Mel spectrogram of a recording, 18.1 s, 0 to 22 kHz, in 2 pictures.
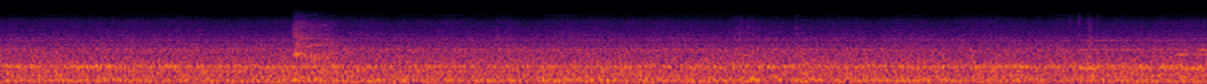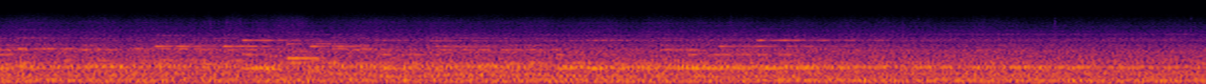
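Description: E5 series Shinkansen running at speed through a tunnel, heard from inside the passenger cabin: a steady rumble of running noise with a constant hum. A sharp click sounds about two seconds in, and from about halfway faint high tones come and go.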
